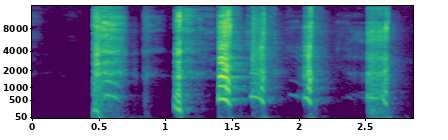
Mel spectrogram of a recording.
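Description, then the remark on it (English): A string of six short, sharp hiccup-like bursts mixed with small coughs, fairly loud, coming in an uneven rhythm with brief pauses between them and no talking. “Oh, it was that hiccup with a mini cough.”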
